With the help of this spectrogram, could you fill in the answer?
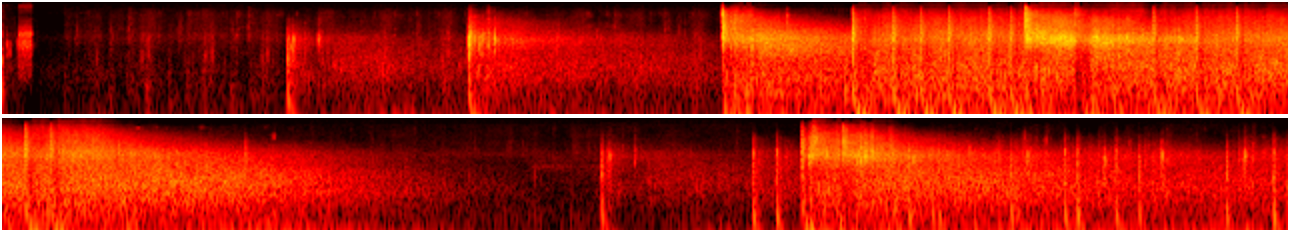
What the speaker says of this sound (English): What are you shooting at there, Morrow?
